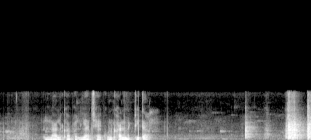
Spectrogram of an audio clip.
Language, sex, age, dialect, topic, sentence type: Magahi, female, 31-35, Northeastern/Surjapuri, agriculture, question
